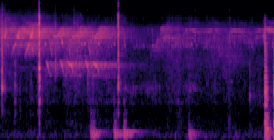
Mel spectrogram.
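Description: Sharp knocks and bumps against a small fishing boat, the loudest about four seconds in, with high chirping of birds in the background.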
